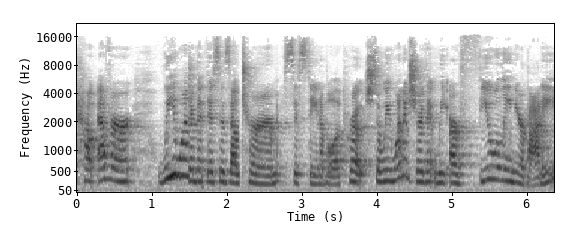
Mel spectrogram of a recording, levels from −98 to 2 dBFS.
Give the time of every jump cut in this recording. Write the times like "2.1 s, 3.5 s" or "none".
1.5 s, 2.2 s, 4.4 s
